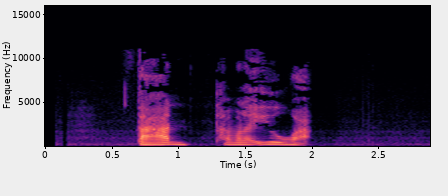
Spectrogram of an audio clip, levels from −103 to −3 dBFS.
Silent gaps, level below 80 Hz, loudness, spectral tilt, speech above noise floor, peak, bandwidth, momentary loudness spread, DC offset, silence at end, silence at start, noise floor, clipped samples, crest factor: none; -84 dBFS; -29 LUFS; -5.5 dB/octave; 42 dB; -6 dBFS; 11 kHz; 13 LU; under 0.1%; 0.9 s; 0.7 s; -71 dBFS; under 0.1%; 24 dB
